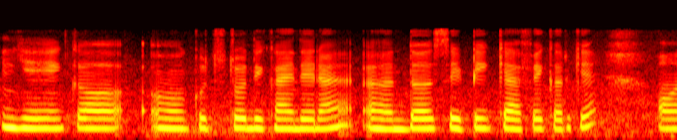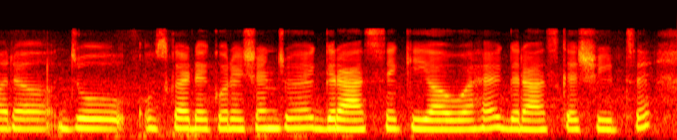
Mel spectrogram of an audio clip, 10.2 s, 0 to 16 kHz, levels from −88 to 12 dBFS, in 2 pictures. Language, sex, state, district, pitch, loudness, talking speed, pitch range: Hindi, female, Gujarat, Valsad, 225 Hz, -16 LUFS, 185 wpm, 215-230 Hz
